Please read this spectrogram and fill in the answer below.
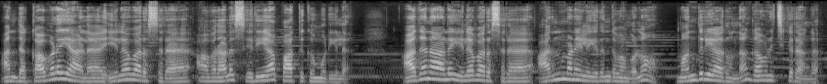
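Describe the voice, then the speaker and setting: A woman narrator telling an animated folktale. She has a medium-pitched voice and explains the story in colloquial language, with faint music underneath. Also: moderate pace.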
